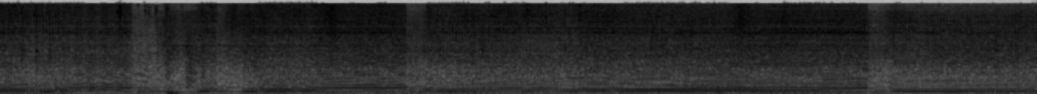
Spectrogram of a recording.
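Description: A motorcycle engine revs up and down as the bike rides along.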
